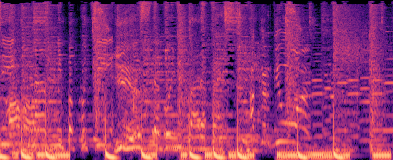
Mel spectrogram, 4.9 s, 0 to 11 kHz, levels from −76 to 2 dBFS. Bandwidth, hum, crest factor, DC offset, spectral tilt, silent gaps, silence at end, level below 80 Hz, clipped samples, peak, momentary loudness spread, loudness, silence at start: 11 kHz; none; 10 dB; under 0.1%; -5 dB/octave; none; 0 s; -16 dBFS; under 0.1%; 0 dBFS; 5 LU; -12 LUFS; 0 s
